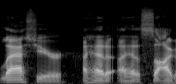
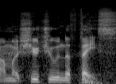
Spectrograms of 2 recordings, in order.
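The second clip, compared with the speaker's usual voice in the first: put-on stern, scolding tone; 2 semitones higher than usual. Retelling warning a trapped possum at the cage: retelling a stern talk. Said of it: "give 'em a good stern talk".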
